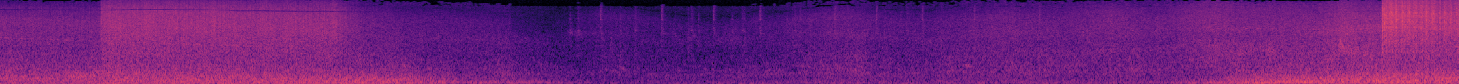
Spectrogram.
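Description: A jet engine roars steadily, swelling and fading as the aircraft banks.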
